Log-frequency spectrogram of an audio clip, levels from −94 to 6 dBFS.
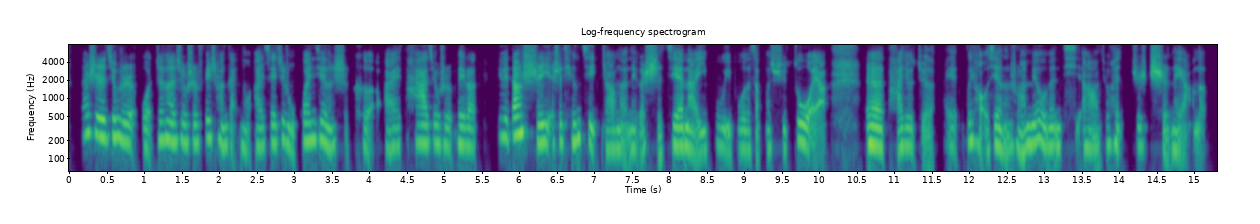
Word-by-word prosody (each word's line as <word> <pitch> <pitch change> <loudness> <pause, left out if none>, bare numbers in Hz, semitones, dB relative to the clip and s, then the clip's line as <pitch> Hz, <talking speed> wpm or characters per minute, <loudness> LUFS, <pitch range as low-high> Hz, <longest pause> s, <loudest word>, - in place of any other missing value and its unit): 但 255 +2 -2
是 245 -4 +5
就 230 +1 +2
是 190 -3 +1
我 160 -2 -2
真 205 0 -2
的 195 -2 +3
就 190 -2 -1
是 180 -1 -2
非 215 +4 -1
常 205 -6 -2
感 170 - -6
动， 150 - -4
哎， 165 0 -3
在 180 0 -1
这 205 - -3
种 170 - -1
关 195 +1 +2
键 205 -3 +1
的 160 -1 0
时 - - -5
刻， - - -7
哎， 160 +1 -3
他 180 -1 0
就 180 -1 -3
是 165 -3 -4
为 170 -1 +2
了 155 -2 -1 0.3
因 235 - -9
为 225 - +1
当 245 +4 +8
时 185 -9 +3
也 180 -2 +2
是 190 - +1
挺 190 +3 +1
紧 220 - -1
张 150 0 -2
的， - - -3
那 150 0 -2
个 - - -5
时 115 - +3
间 165 +1 +3
呐， 160 - +3
一 135 +2 0
步 160 +1 -6
一 - - 0
步 150 0 -6
地 145 - -3
怎 120 - -3
么 150 - -7
去 150 -1 -1
做 190 -5 +4
呀， - - +1 0.5
嗯， 170 -3 +7
他 155 - -2
就 160 -1 0
觉 - - -9
得， - - -6
哎， - - -8
无 195 - -1
条 185 -7 -1
件 160 +2 +2
的 - - -3
说： 165 -4 -4
“啊， 150 - +1
没 175 +1 +4
有 190 -3 +2
问 160 0 +1
题 - - -3
啊。” 155 +1 -3
就 170 0 -7
很 175 -2 -2
支 165 - -6
持 - - +4
那 145 - 0
样 - - -3
的。 - - -6
175 Hz, 300 characters per minute, -26 LUFS, 160-195 Hz, 0.5 s, 当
